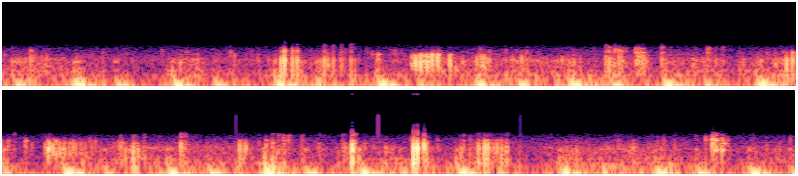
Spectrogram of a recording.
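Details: Morning stomach rumbling heard through a stethoscope: continuous low gurgling and bubbling with frequent irregular rumbles, normal active bowel sounds (borborygmi).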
